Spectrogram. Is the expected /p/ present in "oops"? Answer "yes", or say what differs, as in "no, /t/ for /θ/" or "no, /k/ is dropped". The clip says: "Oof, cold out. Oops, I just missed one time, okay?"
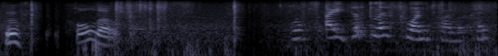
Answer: no, /p/ is dropped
